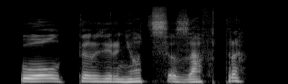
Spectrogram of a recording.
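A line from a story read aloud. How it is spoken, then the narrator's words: Dejected, breaking silence. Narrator (Russian): сказала, наконец, миссис Уотерс, уныло прерывая молчание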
